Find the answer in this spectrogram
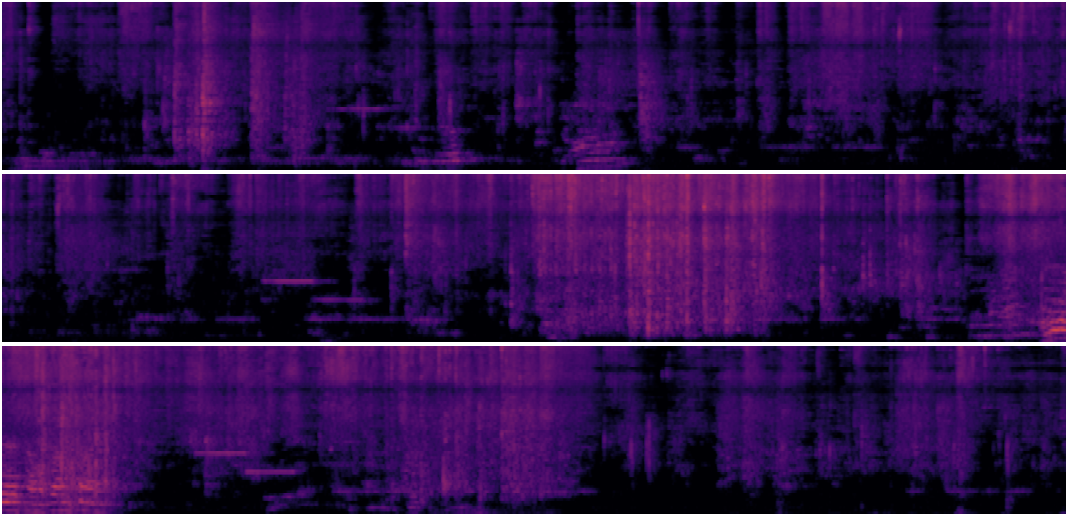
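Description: Indistinct voices, with two louder stretches of rustling hiss in the middle, and a short two-note beep, high then lower, that comes back about every ten seconds.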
